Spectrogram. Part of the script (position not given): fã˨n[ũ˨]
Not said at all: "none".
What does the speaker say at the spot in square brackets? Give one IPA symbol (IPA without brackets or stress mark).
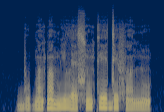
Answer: ũ˨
